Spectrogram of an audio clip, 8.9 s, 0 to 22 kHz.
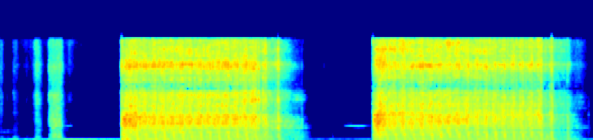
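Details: Yamaha Raptor 660 cranking in two bursts: a fast, even starter whirr with no slowing on compression strokes, so the engine spins freely with no compression.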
